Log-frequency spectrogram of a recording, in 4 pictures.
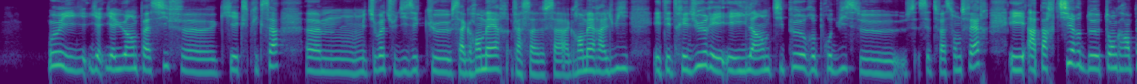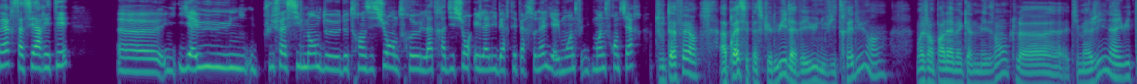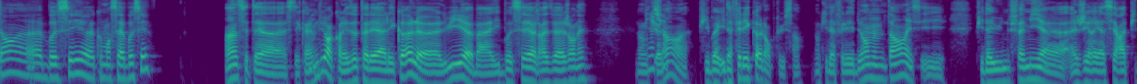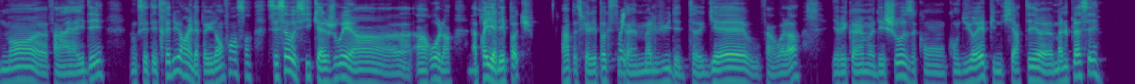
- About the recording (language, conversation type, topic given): French, podcast, Comment conciliez-vous les traditions et la liberté individuelle chez vous ?
- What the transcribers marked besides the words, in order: none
